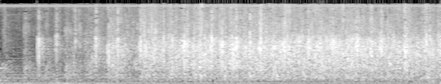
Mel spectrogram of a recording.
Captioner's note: audience applauding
